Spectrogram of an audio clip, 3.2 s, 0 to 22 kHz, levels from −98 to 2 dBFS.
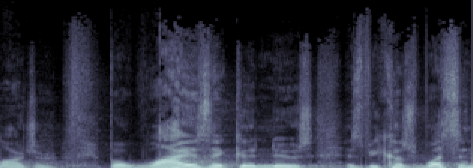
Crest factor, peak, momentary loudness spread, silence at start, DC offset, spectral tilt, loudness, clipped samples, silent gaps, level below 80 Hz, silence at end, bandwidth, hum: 18 dB; -4 dBFS; 15 LU; 0 s; under 0.1%; -6.5 dB/octave; -24 LUFS; under 0.1%; none; -78 dBFS; 0 s; 19 kHz; none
